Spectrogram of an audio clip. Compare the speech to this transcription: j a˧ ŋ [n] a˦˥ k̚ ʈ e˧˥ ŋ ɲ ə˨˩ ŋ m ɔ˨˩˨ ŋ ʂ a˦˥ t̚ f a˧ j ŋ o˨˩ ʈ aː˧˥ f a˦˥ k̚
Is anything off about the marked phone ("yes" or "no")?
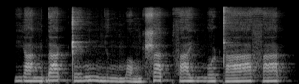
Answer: yes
